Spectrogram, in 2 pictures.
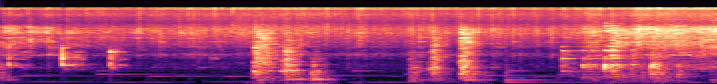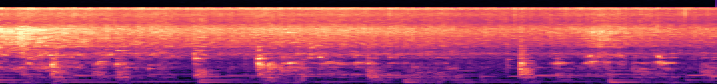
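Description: Onions, garlic and coriander stems frying in oil in a metal pot, sizzling while a wooden spoon stirs them, with irregular knocks and scrapes of the spoon against the pot. The sizzling grows stronger about four seconds in.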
